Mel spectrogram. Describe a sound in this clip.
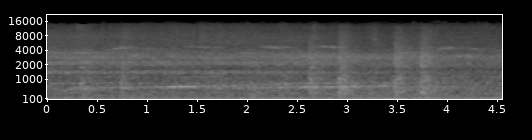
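A train's motor whines, slowly rising in pitch.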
